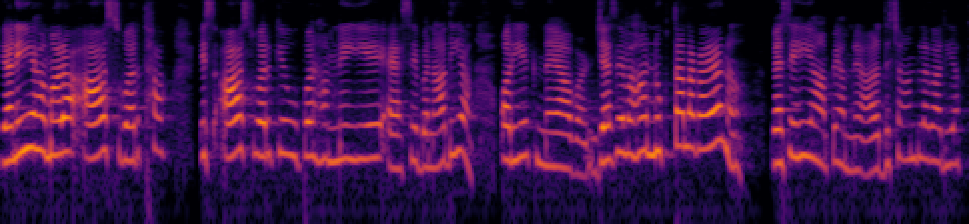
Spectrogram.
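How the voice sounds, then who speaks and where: A Hindi teacher with a high, fairly bright voice gives a classroom-style grammar lesson, going slowly through each point. She poses questions to her listeners and then answers them herself.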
